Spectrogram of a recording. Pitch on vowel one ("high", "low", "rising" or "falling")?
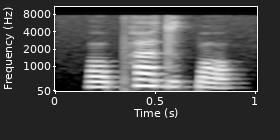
low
